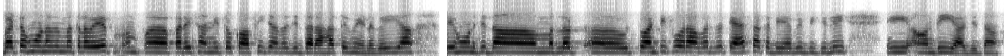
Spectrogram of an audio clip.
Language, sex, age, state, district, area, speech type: Punjabi, female, 18-30, Punjab, Hoshiarpur, rural, conversation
